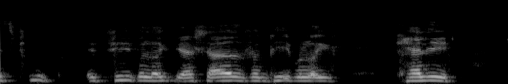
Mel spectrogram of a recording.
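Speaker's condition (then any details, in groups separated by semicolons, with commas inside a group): Cerebral palsy; wheelchair user since childhood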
